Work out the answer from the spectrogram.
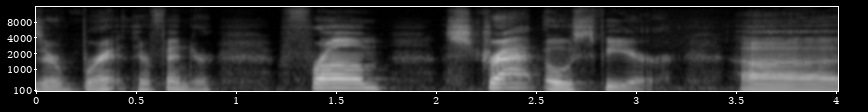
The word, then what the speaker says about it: Stratosphere: brand they're Fender from Stratosphere uh it's phonetically correct it's s-t-r-a-t Strat and then it's O fear Stratosphere with an s in there just trust me Google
